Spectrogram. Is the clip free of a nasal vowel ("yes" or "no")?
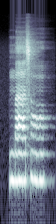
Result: no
